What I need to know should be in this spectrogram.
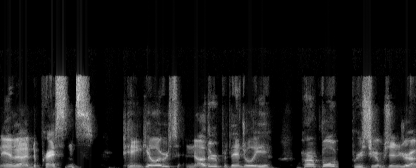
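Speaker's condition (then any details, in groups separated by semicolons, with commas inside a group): Friedreich's ataxia; progressive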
